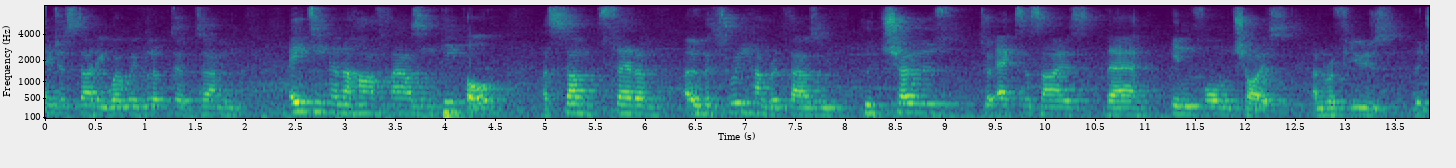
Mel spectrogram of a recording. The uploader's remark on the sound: talk from last weekend's #CrowdResilience On Tour event held live in Austin, TX, USA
